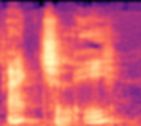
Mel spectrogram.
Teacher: the actually is a falling rising intonation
